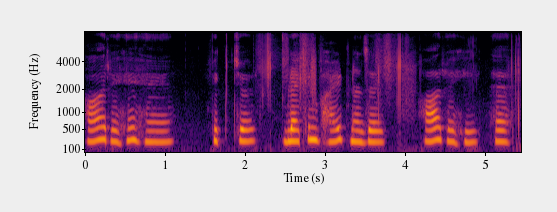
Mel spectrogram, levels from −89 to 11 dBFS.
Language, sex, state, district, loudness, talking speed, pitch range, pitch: Hindi, female, Himachal Pradesh, Shimla, -20 LUFS, 120 wpm, 230-250 Hz, 240 Hz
